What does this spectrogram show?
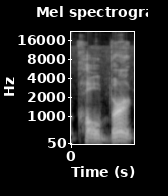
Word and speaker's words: Colbert: to hate it will make of the real Colbert, or Colbert as his sister pronounces it, and if they will follow him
